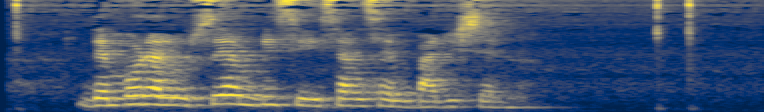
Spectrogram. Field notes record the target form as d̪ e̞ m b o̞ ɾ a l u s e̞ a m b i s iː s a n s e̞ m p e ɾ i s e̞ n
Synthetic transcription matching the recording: d̪ e̞ m b o̞ ɾ a l u s e̞ a m b i s iː s a n s e̞ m p a ɾ i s e̞ n

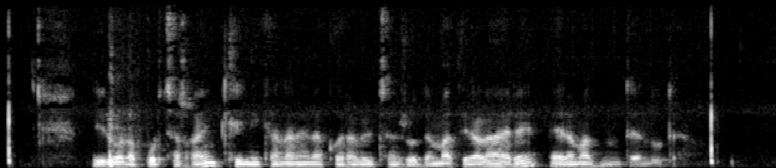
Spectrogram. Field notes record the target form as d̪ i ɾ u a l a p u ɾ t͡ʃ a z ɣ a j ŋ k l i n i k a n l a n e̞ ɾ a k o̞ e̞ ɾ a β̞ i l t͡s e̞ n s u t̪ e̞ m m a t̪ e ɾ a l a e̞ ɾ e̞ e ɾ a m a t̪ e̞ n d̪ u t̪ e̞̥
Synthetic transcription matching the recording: d̪ i ɾ u a l a p u ɾ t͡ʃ a z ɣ a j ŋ k l i n i k a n l a n e̞ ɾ a k o̞ e̞ ɾ a β̞ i l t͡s e̞ n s u t̪ e̞ m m a t̪ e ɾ a l a e̞ ɾ e̞ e ɾ a m a t̪ e̞ n d̪ u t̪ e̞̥

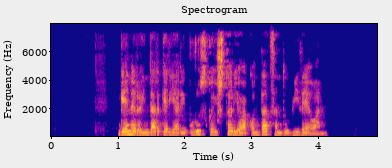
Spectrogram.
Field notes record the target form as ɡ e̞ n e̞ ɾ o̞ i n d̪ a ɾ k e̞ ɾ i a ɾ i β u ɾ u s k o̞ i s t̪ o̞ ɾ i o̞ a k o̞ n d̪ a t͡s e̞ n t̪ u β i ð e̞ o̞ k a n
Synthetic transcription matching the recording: ɡ e̞ n e̞ ɾ o̞ i n d̪ a ɾ k e̞ ɾ i a ɾ i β u ɾ u s k o̞ i s t̪ o̞ ɾ i o̞ a k o̞ n t̪ a t͡s e̞ n d̪ u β i ð e̞ o̞ a n

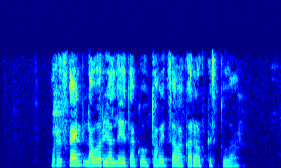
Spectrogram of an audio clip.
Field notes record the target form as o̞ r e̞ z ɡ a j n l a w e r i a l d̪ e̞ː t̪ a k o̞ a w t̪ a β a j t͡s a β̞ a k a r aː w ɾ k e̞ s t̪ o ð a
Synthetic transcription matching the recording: o̞ r e̞ z ɡ a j n l a w e r i a l d̪ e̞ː t̪ a k o̞ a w t̪ a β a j t͡s a β̞ a k a r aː w ɾ k e̞ s t̪ u ð a

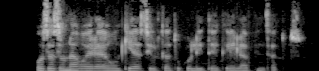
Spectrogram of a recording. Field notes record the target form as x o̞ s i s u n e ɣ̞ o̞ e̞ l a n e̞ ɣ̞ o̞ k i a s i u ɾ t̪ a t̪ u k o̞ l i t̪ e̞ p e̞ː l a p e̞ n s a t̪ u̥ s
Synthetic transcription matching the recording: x o̞ s a s u n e ɣ̞ o̞ e̞ ɾ a e̞ ɣ̞ o̞ k i a s i u ɾ t̪ a t̪ u k o̞ l i t̪ e̞ k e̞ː l a p e̞ n t͡s a t̪ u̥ s

